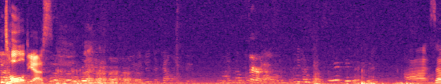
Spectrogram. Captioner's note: more staff chatter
